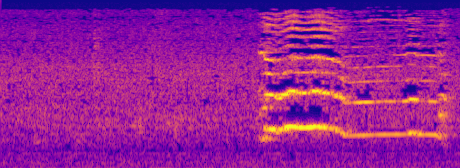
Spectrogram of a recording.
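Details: Rooster-like crowing from Bela the dog: after a few seconds of low background hum, a single sustained harmonic howl lasting about two seconds, steady and bright, dipping slightly at the end.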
